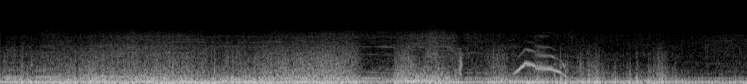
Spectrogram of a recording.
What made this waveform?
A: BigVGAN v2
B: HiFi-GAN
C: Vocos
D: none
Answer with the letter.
D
